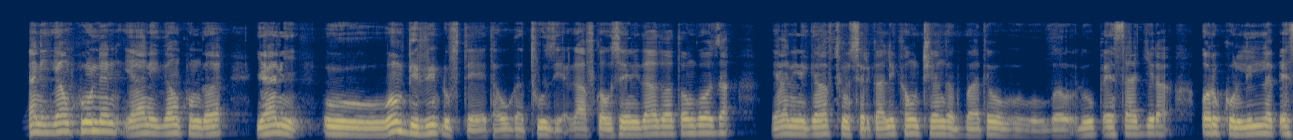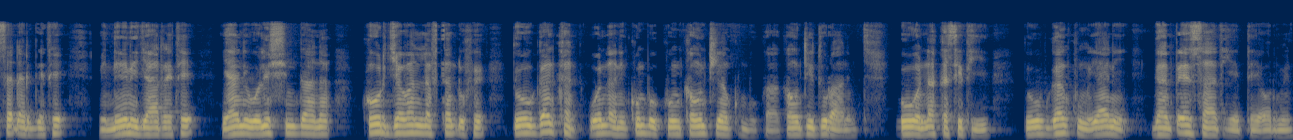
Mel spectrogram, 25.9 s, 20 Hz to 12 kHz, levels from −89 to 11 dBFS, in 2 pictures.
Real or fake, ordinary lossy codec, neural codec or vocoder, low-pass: real; none; none; 7.2 kHz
